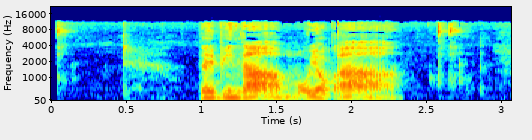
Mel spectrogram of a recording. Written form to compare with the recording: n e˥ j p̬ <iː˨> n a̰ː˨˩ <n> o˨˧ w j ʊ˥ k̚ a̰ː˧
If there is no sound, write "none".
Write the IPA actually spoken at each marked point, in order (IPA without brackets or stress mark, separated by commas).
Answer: iː˥, m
